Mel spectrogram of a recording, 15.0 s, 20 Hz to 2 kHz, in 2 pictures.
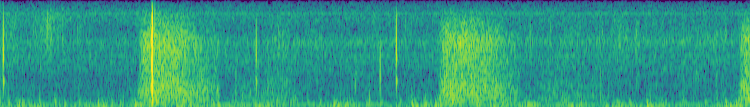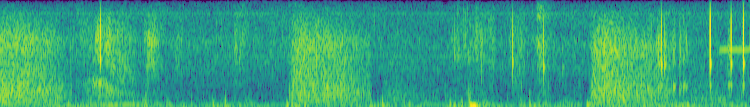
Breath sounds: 1.31-2.22 s: inhalation
2.24-3.14 s: exhalation
4.34-5.25 s: inhalation
5.27-6.36 s: exhalation
7.37-8.28 s: inhalation
8.33-9.43 s: exhalation
10.39-11.30 s: inhalation
11.33-12.61 s: exhalation
13.45-14.48 s: inhalation

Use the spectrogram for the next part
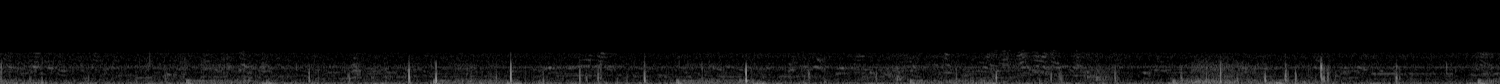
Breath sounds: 1.73-2.74 s: inhalation
4.19-5.20 s: inhalation
6.73-7.73 s: inhalation
9.03-10.04 s: inhalation
11.72-12.72 s: inhalation
14.79-15.00 s: inhalation

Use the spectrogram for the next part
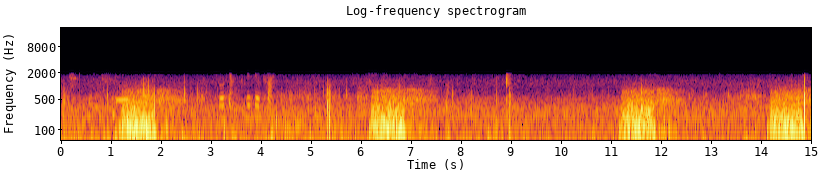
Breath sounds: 1.09-1.88 s: inhalation
1.90-2.60 s: exhalation
6.17-6.96 s: inhalation
6.96-7.64 s: exhalation
11.17-11.96 s: inhalation
11.97-12.73 s: exhalation

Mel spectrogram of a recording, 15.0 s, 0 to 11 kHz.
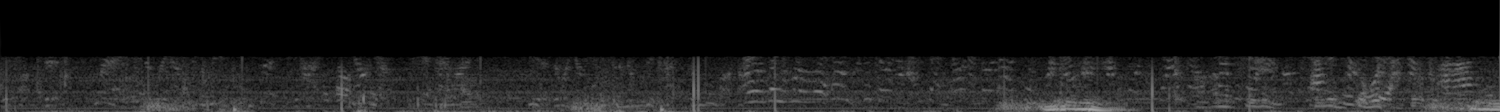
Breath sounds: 9.94-10.53 s: inhalation
10.36-10.95 s: exhalation
10.36-10.95 s: crackles
14.13-14.72 s: inhalation
14.68-15.00 s: exhalation
14.68-15.00 s: crackles

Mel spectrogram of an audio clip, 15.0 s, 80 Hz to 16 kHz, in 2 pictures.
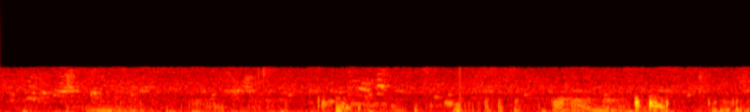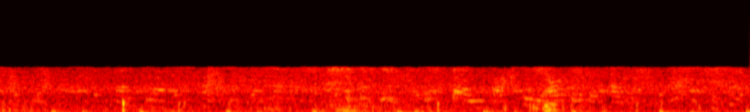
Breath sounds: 0.53-1.47 s: inhalation
10.64-11.93 s: inhalation

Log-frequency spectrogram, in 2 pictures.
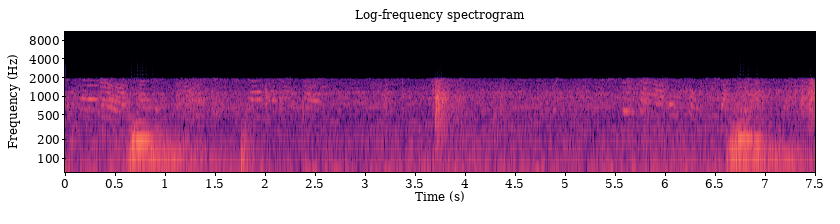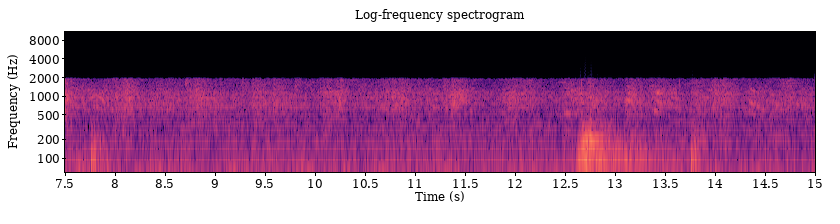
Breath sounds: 0.51-1.52 s: inhalation
0.51-1.52 s: crackles
1.54-2.07 s: exhalation
1.54-2.07 s: crackles
6.55-7.56 s: inhalation
6.55-7.56 s: crackles
7.64-8.17 s: exhalation
7.64-8.17 s: crackles
12.56-13.57 s: inhalation
12.56-13.57 s: crackles
13.64-14.17 s: exhalation
13.64-14.17 s: crackles

